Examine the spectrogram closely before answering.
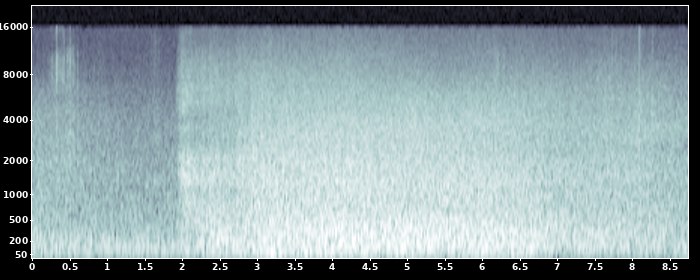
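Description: Ocean surf: a wave breaks with a sudden rush about two seconds in, swells into a loud wash of noise, then fades away over the last couple of seconds, above a low steady hiss.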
